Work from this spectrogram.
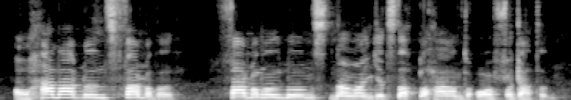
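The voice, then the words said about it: Imitates a cartoon character's voice. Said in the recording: “my Stitch impression”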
